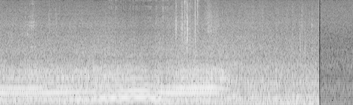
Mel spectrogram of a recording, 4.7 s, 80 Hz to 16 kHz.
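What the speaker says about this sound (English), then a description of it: "Like the sound the motor makes when we're hitting high RPM." A 2022 Infiniti QX55 engine revs high and steady with a strong whining drone, easing slightly before cutting off abruptly near the end.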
